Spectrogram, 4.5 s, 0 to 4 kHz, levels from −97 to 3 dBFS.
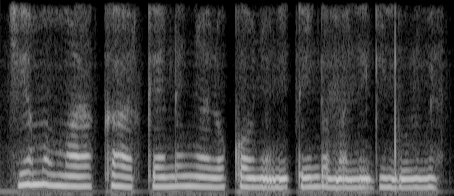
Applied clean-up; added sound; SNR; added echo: neural mask model RNNoise.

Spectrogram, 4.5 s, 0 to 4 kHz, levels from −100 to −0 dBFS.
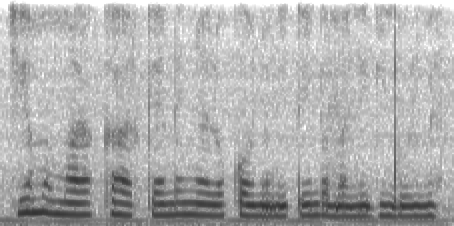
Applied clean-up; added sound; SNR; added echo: none; Engine; 18 dB; none.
